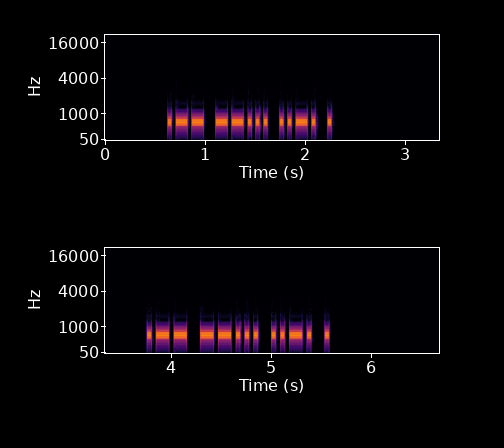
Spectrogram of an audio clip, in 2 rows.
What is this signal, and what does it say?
Morse code, heard as a keyed tone, about 28 wpm, 700 Hz. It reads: W7FE W7FE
